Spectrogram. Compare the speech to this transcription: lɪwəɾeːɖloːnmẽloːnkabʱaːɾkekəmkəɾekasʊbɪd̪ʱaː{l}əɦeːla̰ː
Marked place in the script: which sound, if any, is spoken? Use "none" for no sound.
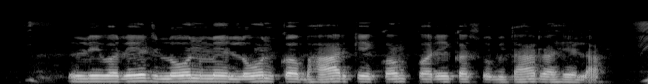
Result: ɾ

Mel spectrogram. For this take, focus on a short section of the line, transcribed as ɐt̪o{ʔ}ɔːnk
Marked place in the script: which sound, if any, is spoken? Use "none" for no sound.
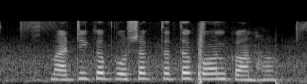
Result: k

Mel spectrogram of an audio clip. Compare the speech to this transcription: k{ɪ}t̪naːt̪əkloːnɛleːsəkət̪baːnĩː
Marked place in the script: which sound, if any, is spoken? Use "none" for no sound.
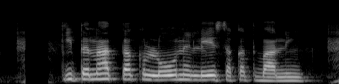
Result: ɪ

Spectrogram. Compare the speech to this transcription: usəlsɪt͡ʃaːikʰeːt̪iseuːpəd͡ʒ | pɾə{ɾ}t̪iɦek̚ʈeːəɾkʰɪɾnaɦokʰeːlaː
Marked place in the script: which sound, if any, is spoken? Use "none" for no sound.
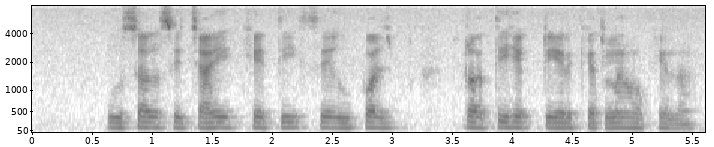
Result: none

